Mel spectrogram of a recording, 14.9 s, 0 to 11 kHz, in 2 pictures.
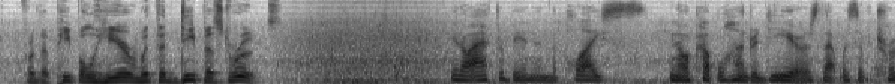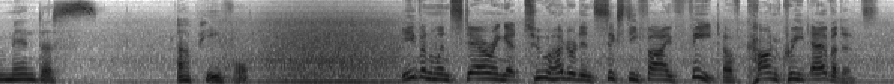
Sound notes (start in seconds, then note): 2.3 water trickling; 9.8 water flowing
